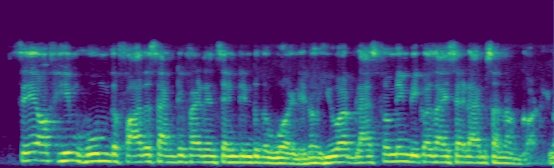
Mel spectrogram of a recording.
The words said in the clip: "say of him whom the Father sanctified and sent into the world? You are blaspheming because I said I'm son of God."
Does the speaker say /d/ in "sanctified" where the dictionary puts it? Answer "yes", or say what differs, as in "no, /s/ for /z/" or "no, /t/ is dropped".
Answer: yes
